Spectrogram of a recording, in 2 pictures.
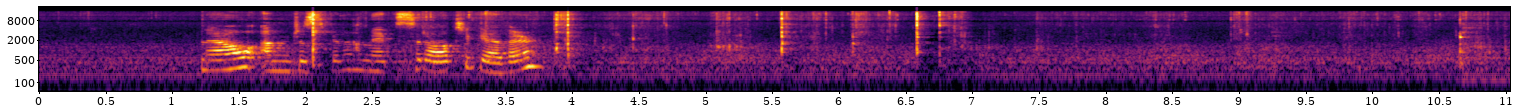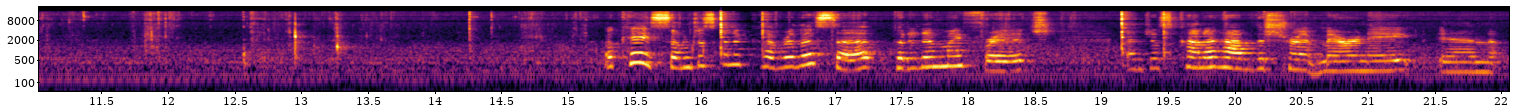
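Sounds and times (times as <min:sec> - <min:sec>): spoon stirring shrimp in marinade: 0:01.9 - 0:17.3, 0:18.0 - 0:20.1.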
